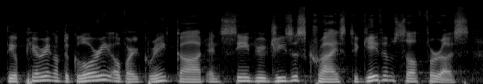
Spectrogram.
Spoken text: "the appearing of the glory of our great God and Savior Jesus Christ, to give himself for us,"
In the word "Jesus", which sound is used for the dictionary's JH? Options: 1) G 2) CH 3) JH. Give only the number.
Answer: 3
